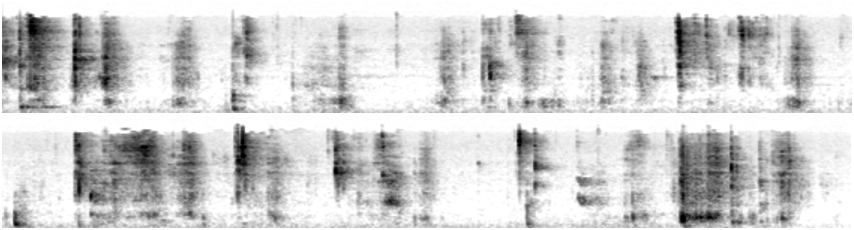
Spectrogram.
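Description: A person chewing and crunching food, a salad of prawns, noodles and raw cucumber, in an irregular run of short crunches that is busiest about six seconds in and again near the end.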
